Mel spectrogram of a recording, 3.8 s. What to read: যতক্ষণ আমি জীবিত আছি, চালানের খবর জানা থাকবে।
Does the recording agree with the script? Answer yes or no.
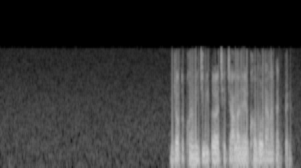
yes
